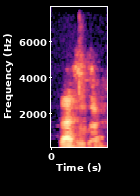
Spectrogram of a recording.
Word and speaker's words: Leicester: Actually, tell me which part, where is the actual sound in Leicester? Just part. Just, Leicester. Excellent. Here it is. Yeah. Esther, yeah, Leicester.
